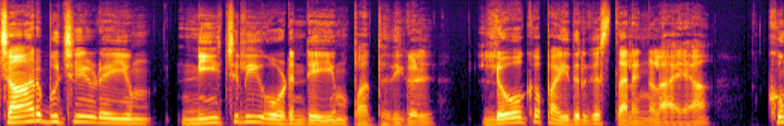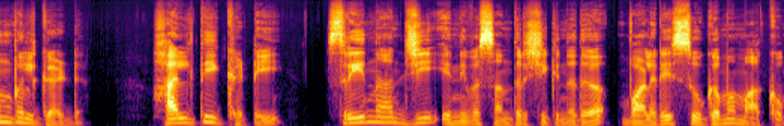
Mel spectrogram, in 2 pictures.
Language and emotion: Malayalam, neutral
